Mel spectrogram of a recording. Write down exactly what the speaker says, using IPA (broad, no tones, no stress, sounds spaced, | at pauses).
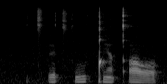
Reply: t͡sʼ ɘ t͡sʼ u ǃ ĩ qʼ ɔ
